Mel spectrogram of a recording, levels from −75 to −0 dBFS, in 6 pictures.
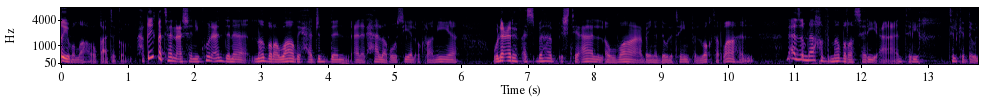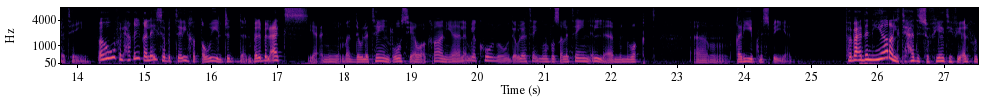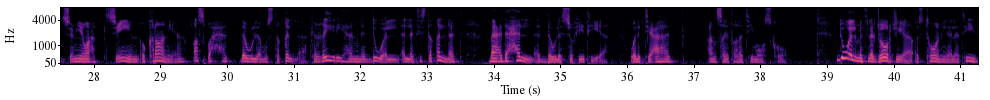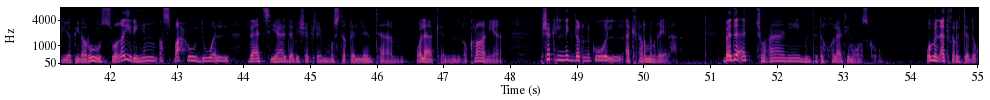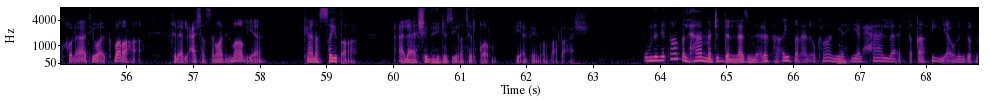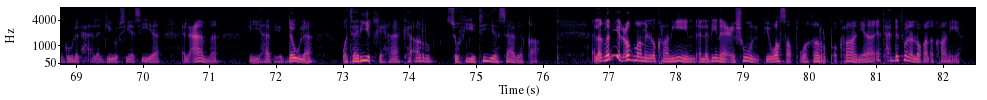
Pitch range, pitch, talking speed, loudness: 130-165 Hz, 140 Hz, 115 wpm, -35 LUFS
